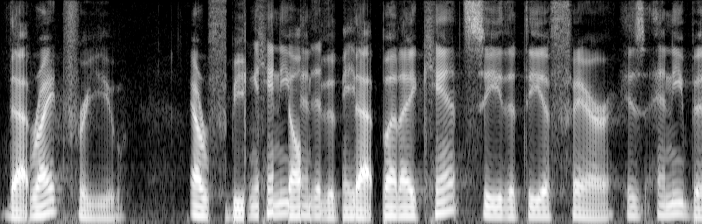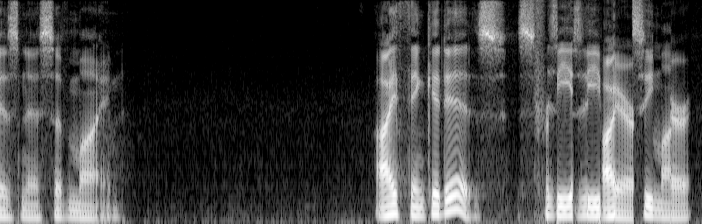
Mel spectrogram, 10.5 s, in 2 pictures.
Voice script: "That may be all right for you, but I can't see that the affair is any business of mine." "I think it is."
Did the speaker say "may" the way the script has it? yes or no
no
